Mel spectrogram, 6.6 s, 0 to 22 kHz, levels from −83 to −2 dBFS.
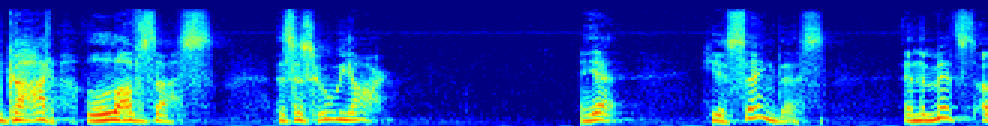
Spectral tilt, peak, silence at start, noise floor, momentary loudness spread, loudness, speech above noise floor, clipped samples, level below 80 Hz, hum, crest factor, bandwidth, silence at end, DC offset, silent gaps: -5 dB/octave; -6 dBFS; 0 s; -64 dBFS; 17 LU; -24 LUFS; 41 dB; under 0.1%; -74 dBFS; none; 20 dB; 16 kHz; 0 s; under 0.1%; none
